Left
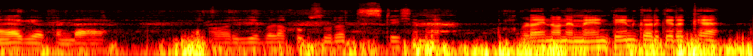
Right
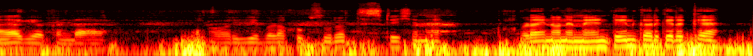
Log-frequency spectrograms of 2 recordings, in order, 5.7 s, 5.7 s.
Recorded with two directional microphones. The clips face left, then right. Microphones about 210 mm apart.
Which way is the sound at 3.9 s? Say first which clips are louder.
Right 5 dB; 40° right (ahead or behind).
